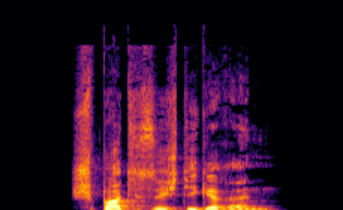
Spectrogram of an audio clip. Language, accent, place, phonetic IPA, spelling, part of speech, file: German, Germany, Berlin, [ˈʃpɔtˌzʏçtɪɡəʁən], spottsüchtigeren, adjective, De-spottsüchtigeren.ogg
- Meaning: inflection of spottsüchtig: 1. strong genitive masculine/neuter singular comparative degree 2. weak/mixed genitive/dative all-gender singular comparative degree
